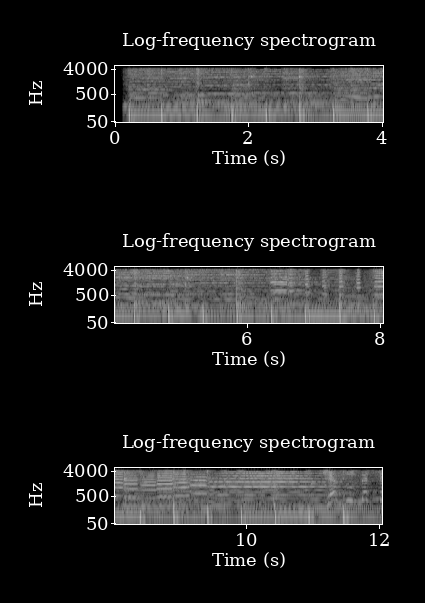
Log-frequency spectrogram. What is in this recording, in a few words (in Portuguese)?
Nosso Criador Masculino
